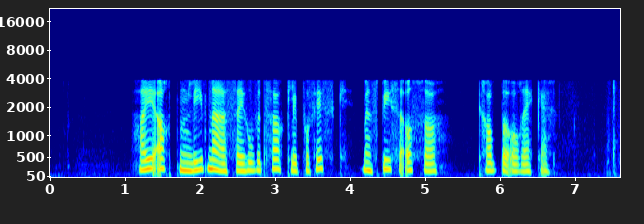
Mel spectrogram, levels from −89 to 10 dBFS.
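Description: The speech carries no audible technical faults.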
